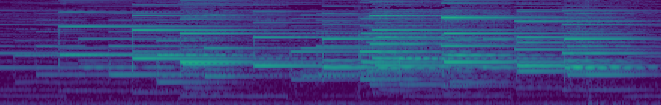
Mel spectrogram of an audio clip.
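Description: A telephone ringing with a bright electronic melody, a steady run of short stepped tones that repeats, fairly loud, with no voices, while a family is eating lunch at midday.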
